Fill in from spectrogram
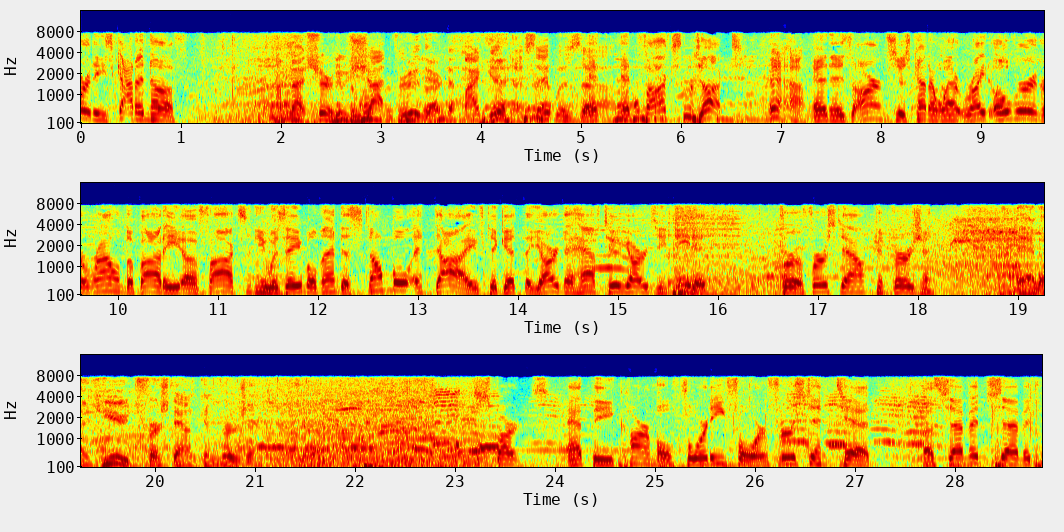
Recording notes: bring all of the action live from Homestead High School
